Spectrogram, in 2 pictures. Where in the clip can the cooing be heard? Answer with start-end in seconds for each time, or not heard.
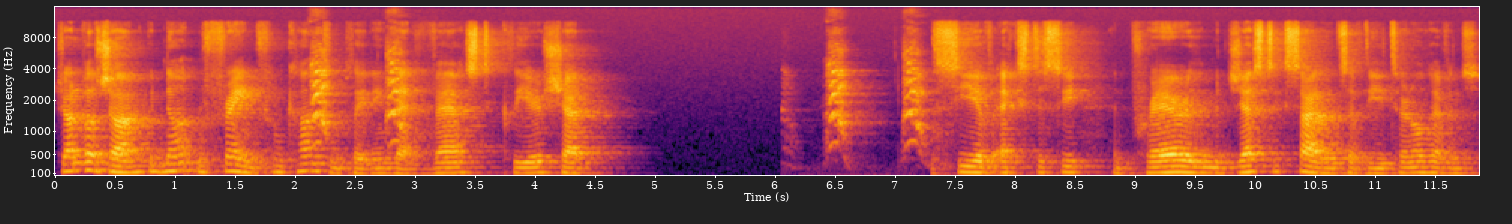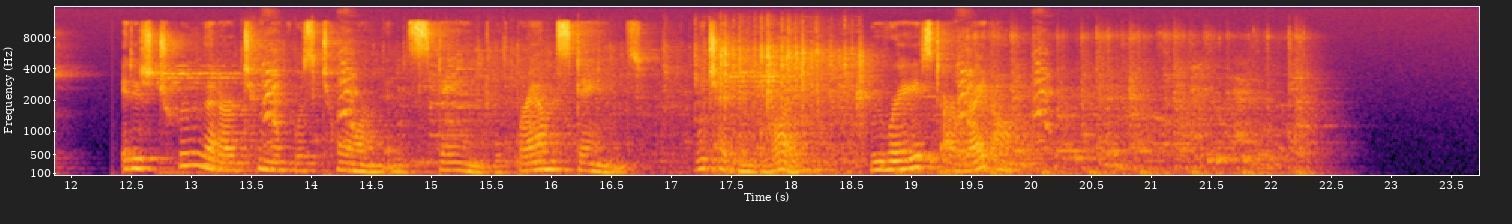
12.7-22.4.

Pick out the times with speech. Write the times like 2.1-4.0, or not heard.
0.0-4.4, 7.3-19.9.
